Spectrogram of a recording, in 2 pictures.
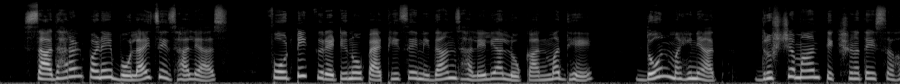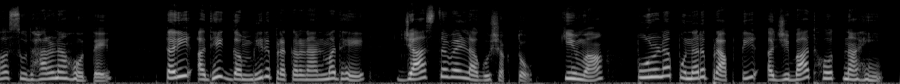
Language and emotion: Marathi, neutral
